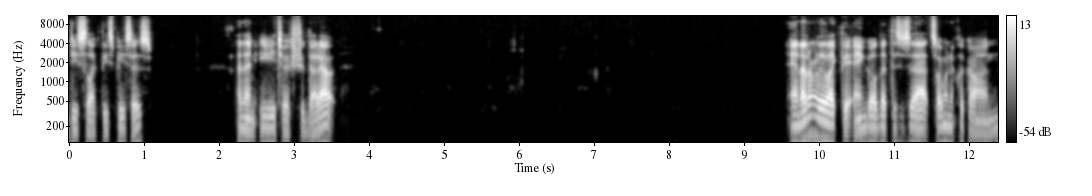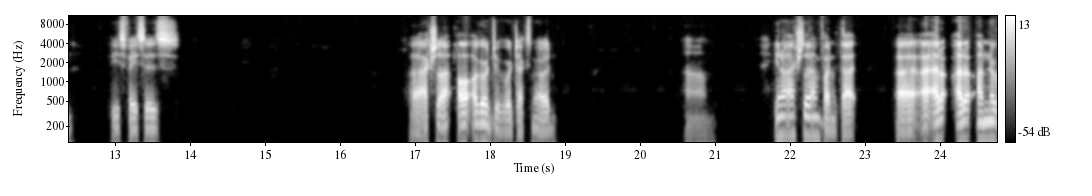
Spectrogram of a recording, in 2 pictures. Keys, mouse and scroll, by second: 0.8 middle click, 1.6 e, 3.9 click, 4.2 middle click, 8.9 middle click, 12.7 right click, 12.9 shift+right click, 15.1 middle click, 17.8 click, 18.2 middle click, 18.7 right click, 18.9 shift+right click, 19.9 shift+right click, 20.3 right click, 20.4 middle click, 21.7-22.4 scroll down 1, 22.4 middle click, 23.2-24.3 scroll up 1, 24.3 middle click.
